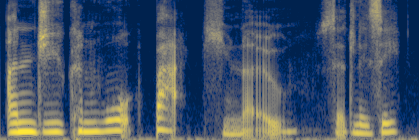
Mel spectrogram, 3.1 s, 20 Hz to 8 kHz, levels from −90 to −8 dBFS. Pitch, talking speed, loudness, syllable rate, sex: 195 Hz, 170 wpm, -19 LUFS, 3.9 syllables/s, female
